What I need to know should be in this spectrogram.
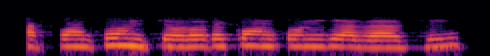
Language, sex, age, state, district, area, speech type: Odia, female, 45-60, Odisha, Angul, rural, conversation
